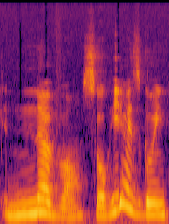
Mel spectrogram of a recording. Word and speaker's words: neuf: des os neuf which is brand new So here it's an adjective. So you're going to say neuf. You're going to pronounce the F But if you have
